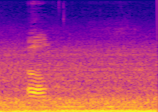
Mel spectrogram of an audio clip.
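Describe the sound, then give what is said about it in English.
Steady, loud low road rumble and engine drone from inside a car driving home to an apartment in Concord, continuous throughout with no pauses. “As I drive back home from visiting, well, I guess it depends on your definition of home. I'm driving back to my apartment in Concord after visiting my family”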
